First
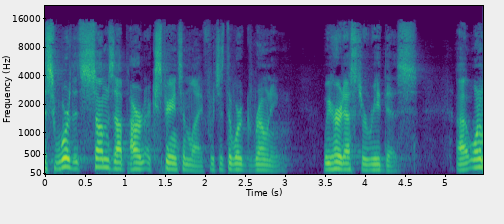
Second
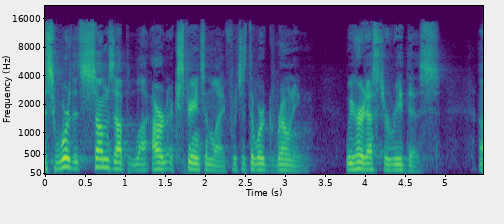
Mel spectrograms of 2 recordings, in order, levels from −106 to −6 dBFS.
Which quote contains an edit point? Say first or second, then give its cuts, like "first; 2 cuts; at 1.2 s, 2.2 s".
first; 1 cut; at 1.0 s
